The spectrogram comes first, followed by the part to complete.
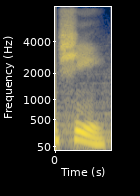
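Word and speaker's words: xi: associated with the spleen she pronounced like she which connects the whole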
